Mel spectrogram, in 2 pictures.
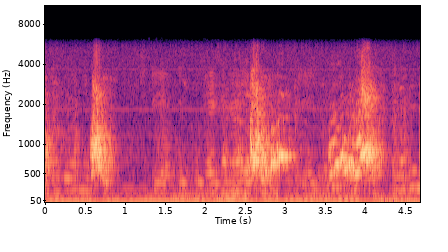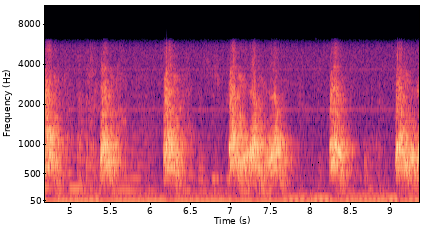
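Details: French Bulldog giving spaced, sharp barks, some doubled, with short gaps between bursts and faint low rumbling in the background.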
